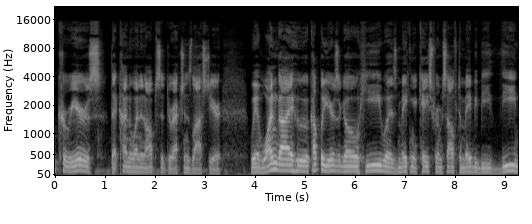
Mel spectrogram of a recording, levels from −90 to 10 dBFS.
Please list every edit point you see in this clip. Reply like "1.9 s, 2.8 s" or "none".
none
